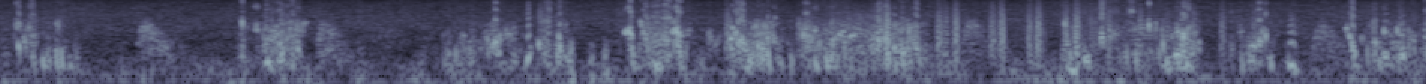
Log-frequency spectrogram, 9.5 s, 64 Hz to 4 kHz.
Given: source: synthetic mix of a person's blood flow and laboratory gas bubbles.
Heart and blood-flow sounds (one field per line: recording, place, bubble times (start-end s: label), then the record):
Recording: Doppler ultrasound of blood flow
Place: subclavian vein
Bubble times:
0.08-0.51 s: bubbles
1.57-2.08 s: bubbles
2.94-3.88 s: bubbles
4.09-5.71 s: bubbles
5.77-6.19 s: bubbles
7.06-8.04 s: bubbles
8.20-8.54 s: bubbles
8.56-8.71 s: bubbles
8.95-9.52 s: bubbles
From the record:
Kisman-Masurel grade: 333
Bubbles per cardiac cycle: rolling drumbeat, 9 or more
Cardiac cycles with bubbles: 50 to 99%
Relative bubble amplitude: loud (0.450 to 0.775)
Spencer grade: 3 (all of the cardiac periods contain showers or single bubble signals, but not dominating or overriding the cardiac motion signals)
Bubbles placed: anywhere in the cardiac cycle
